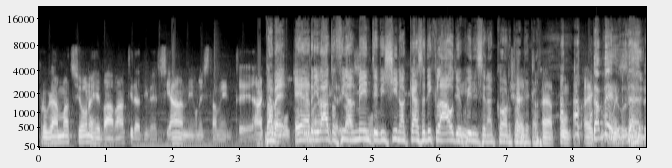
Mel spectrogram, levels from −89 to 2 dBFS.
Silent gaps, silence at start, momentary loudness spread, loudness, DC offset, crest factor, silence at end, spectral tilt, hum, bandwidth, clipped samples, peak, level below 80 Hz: none; 0.05 s; 10 LU; -12 LUFS; under 0.1%; 12 dB; 0 s; -4 dB/octave; none; 16.5 kHz; under 0.1%; 0 dBFS; -42 dBFS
